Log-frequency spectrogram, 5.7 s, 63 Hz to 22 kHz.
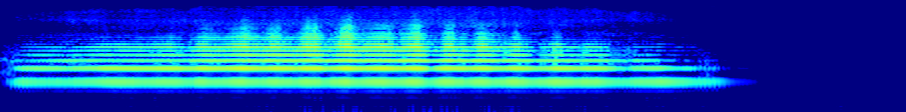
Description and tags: One-shot from Versilian Studios Chamber Orchestra 2: Community Edition sampling project.
Instrument family: Brass
Instrument: Tenor Trombone
Articulation: vibrato sustain
Note: D#4
Midi note: 63
Midi velocity (center): 63
Room type: Large Auditorium
Microphone: 2x Rode NT1-A spaced pair, mixed close mics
